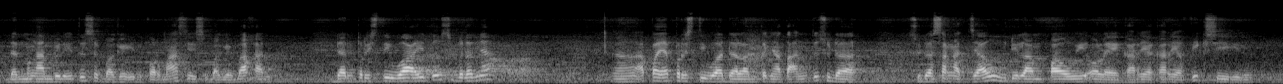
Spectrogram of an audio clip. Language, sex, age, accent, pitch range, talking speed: Indonesian, male, 20-39, native, 115-145 Hz, 120 wpm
